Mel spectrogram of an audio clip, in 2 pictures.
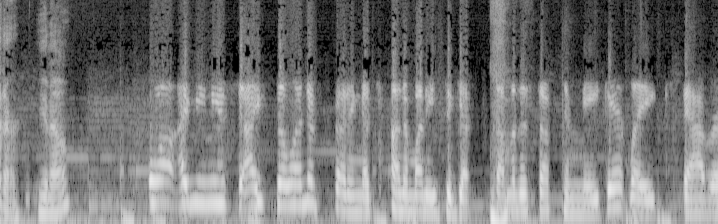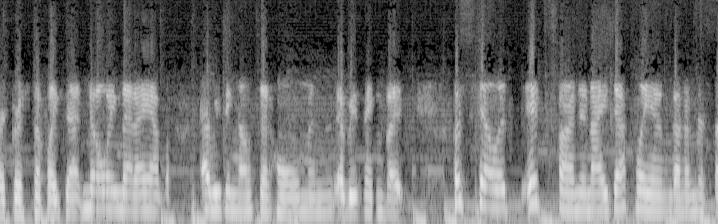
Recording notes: Listeners called in to share their homemade Halloween costume ideas!!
